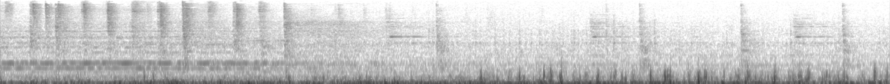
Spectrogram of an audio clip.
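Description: Music stops about a second and a half in, leaving the steady low rumble of a car driving, heard from inside the cabin, with irregular low thumps.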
